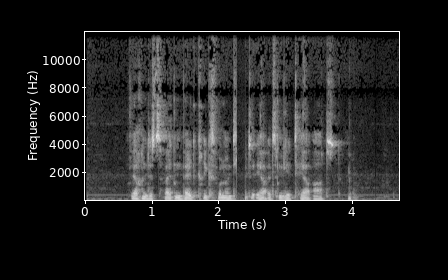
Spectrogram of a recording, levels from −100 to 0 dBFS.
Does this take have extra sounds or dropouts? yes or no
yes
